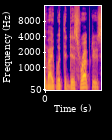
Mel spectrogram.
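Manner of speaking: ordinary talk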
